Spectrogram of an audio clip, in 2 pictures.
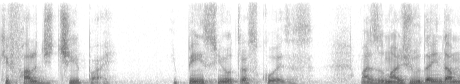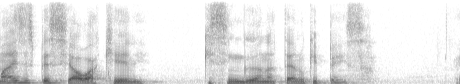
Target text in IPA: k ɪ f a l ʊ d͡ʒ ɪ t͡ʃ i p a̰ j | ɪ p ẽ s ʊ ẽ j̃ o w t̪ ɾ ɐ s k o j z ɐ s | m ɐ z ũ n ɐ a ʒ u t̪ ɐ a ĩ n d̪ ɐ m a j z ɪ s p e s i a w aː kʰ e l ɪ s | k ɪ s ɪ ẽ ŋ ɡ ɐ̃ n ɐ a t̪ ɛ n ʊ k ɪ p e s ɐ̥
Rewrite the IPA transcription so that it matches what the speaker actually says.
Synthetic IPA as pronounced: k ɪ f a l ʊ d͡ʒ ɪ t͡ʃ i p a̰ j | ɪ p ẽ s ʊ ẽ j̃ o w t̪ ɾ ɐ s k o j z ɐ s | m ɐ z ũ m ɐ a ʒ u d̪ ɐ a ĩ n d̪ ɐ m a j z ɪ s p e s i a w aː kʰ e l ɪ | k ɪ s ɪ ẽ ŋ ɡ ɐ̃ n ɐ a t̪ ɛ n ʊ k ɪ p ẽ s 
